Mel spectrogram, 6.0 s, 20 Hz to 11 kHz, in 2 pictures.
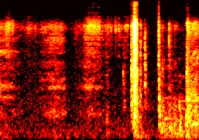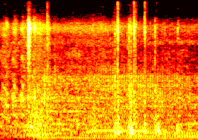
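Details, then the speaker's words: Renault Laguna 3 coupé 2.0 dCi diesel after engine mount replacement: a few clicks, then it cranks, fires and settles into a quiet, steady idle with no rattle or drumming. Dashboard vibration gone; normal idle. "mais voilà je n'ai plus de j'ai plus de vibrations au niveau du tableau de bord voilà donc tout est légal pour moi"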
